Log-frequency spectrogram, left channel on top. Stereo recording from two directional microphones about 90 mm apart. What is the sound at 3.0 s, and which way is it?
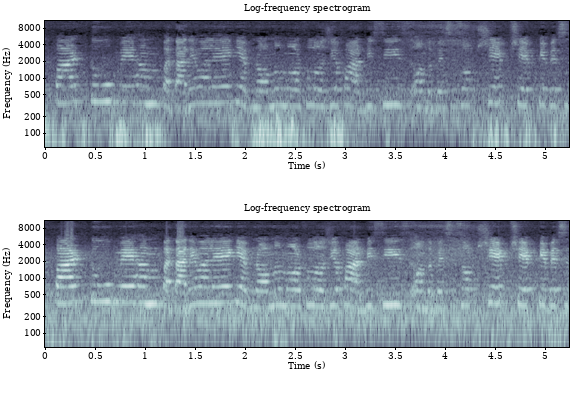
Speech, 40° left (ahead or behind).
